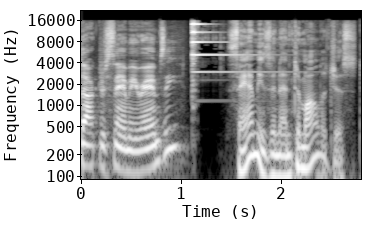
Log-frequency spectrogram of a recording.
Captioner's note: bell rings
